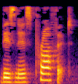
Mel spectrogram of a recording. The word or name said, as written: business profit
